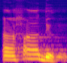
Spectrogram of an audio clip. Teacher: ujungnya kita pantulkan karena ada huruf Dal yang mati di akhir kalimat dan dibaca wakaf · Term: Qalqalah Kubro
